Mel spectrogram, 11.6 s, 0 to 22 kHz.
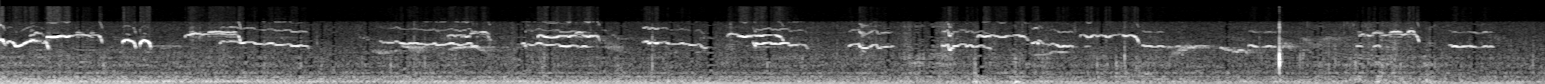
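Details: Common kestrel chicks aged one week at feeding time in a nest at Théding, France, 31 May 2020: thin, high wavering squeaks in loose series, rising and falling, over faint steady hum, with one sharp click.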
